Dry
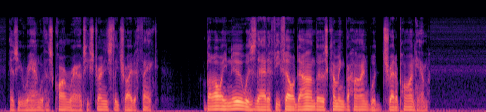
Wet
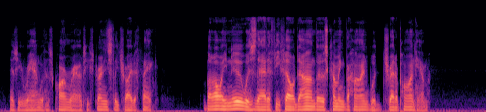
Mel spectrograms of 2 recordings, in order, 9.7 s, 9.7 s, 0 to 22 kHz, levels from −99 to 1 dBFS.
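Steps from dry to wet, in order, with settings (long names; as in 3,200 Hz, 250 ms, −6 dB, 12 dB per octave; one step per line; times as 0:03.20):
low-pass that shuts in the quiet parts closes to 370 Hz, open at −21 dBFS
level −2 dB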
